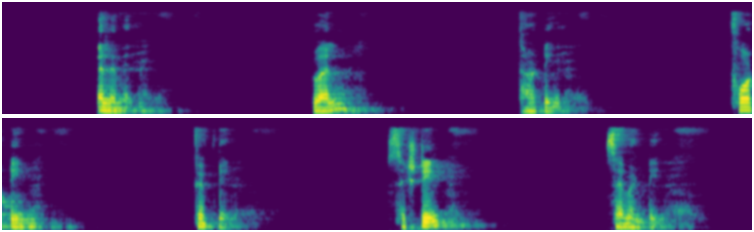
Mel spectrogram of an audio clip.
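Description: A man counts out loud in short bursts, in an echoing room.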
